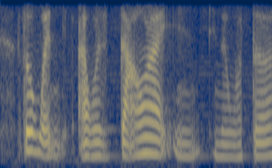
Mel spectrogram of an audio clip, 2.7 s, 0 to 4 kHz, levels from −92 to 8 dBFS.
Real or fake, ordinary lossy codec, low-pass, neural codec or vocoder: real; none; 3.6 kHz; none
